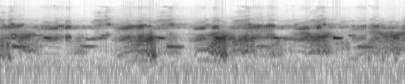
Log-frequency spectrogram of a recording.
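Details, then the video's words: Overlapping frog croaks, raspy pulsed calls swelling and fading about every second, with short clear notes dotted between them in a thick chorus. "FROGS CROAKING"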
